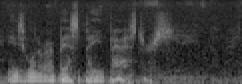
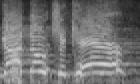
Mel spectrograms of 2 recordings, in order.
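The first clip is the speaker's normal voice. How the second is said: shouted plea; 14 dB louder than usual. Retold or imitated. Repeated question, now shouted.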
